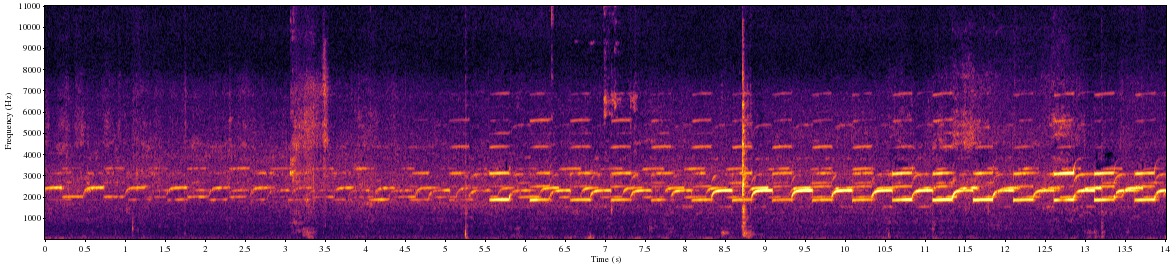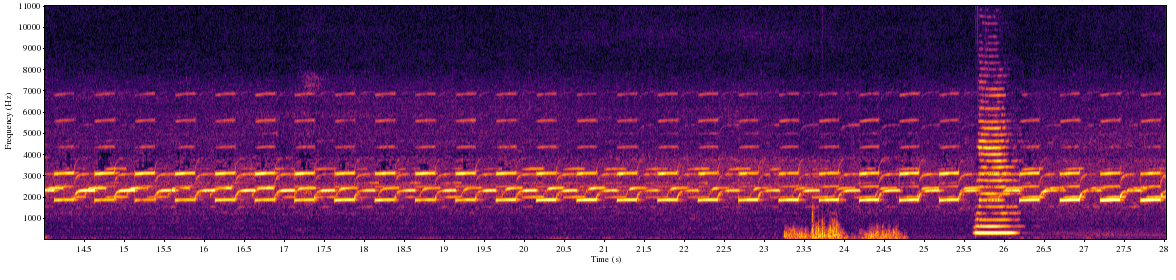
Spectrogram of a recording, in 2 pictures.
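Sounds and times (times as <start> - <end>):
level crossing warning alarm: 0.0 - 28.0
train horn blast: 25.6 - 26.3.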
